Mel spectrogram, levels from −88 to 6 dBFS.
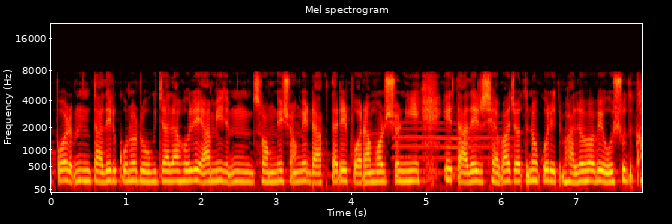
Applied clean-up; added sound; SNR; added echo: none; Wind instrument, woodwind instrument; 20 dB; none.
